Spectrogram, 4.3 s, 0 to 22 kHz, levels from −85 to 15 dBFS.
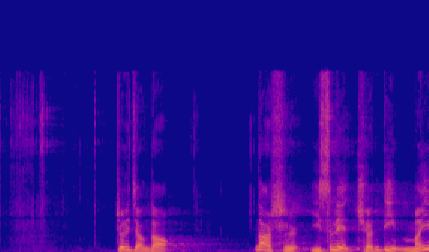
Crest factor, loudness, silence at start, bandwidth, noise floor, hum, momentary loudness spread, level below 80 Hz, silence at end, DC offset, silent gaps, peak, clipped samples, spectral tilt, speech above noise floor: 16 dB; -25 LUFS; 1.15 s; 16 kHz; -64 dBFS; none; 6 LU; -68 dBFS; 0 s; under 0.1%; none; -10 dBFS; under 0.1%; -5.5 dB/octave; 41 dB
